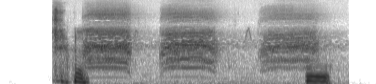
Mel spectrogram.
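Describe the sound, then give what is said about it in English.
A crow caws three times in a steady sequence, each call harsh, raspy and drawn out, loud, with short pauses between them. “Also, I have a crow.”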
